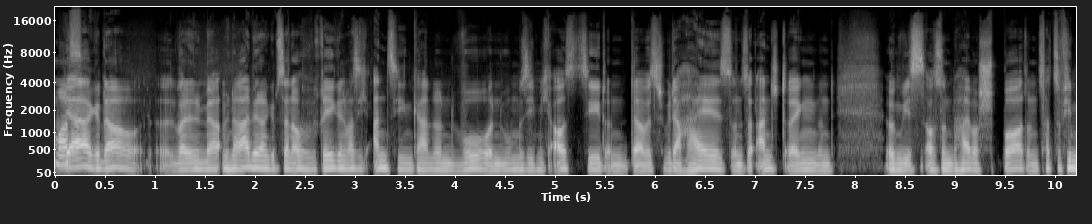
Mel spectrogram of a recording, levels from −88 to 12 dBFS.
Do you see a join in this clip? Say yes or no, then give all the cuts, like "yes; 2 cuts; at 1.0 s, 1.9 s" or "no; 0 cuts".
yes; 1 cut; at 5.5 s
